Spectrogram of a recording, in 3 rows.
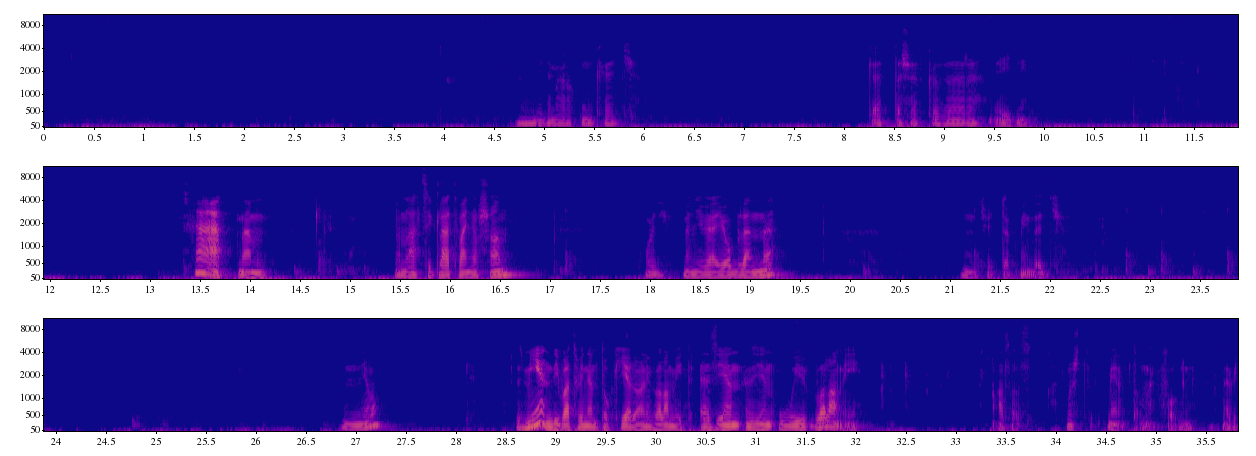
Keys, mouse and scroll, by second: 0.5 click, 5.5 shift+click, 6.5 click, 11.5 F4, 12.1 click, 13.5 scroll down 1, 14.0-14.7 alt+middle click, 15.1 scroll up 1, 16.8 click, 17.1-20.3 alt+middle drag, 20.4 scroll down 1, 20.9 click, 21.2-22.2 alt+middle click, 22.4-22.7 scroll up 1, 22.7 middle click, 23.1-23.7 alt+middle drag, 25.0 click, 26.0 right click, 26.6 click, 29.3 scroll down 1, 31.3 scroll up 1, 31.3 click, 31.6 scroll down 1, 34.5 right click, 35.1 ctrl+click.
